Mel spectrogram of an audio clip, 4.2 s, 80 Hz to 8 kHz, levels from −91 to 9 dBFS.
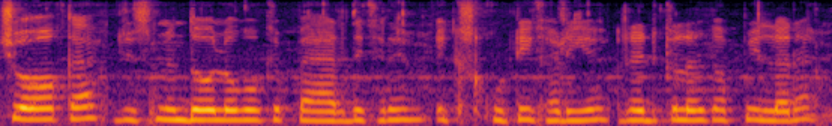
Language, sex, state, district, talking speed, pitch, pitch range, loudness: Hindi, female, Bihar, Sitamarhi, 260 wpm, 235 Hz, 230-240 Hz, -17 LUFS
